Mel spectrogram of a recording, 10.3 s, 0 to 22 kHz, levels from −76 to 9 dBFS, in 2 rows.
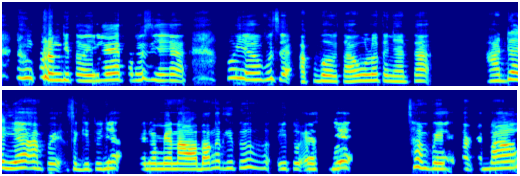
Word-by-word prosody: Nongkrong 400 Hz, -5 st, +4 dB
di -, -, +1 dB
toilet 280 Hz, +3 st, +3 dB
terus 295 Hz, +5 st, -4 dB
ya. 280 Hz, -2 st, 0 dB, 0.4 s
Oh 405 Hz, -, -3 dB
ya 360 Hz, -5 st, +2 dB
ampun, 340 Hz, +4 st, -5 dB
se 290 Hz, -, 0 dB, 0.2 s
aku 230 Hz, +2 st, -6 dB
baru 255 Hz, -2 st, +3 dB
tau 240 Hz, +2 st, +1 dB
loh 290 Hz, +1 st, +2 dB
ternyata 245 Hz, -1 st, -3 dB, 0.7 s
ada 270 Hz, +5 st, 0 dB
ya 295 Hz, +1 st, +4 dB
sampai 255 Hz, -2 st, -5 dB, 0.2 s
segitunya, 255 Hz, +3 st, -4 dB, 0.3 s
fenomenal 255 Hz, 0 st, +4 dB
banget 270 Hz, +5 st, +1 dB
gitu. 315 Hz, -, -8 dB, 0.3 s
Itu 270 Hz, 0 st, -6 dB
SJ, 255 Hz, 0 st, -4 dB, 0.8 s
sampai 295 Hz, -7 st, +1 dB, 0.2 s
terkenal. 270 Hz, +3 st, +2 dB
270 Hz, 145 wpm, -20 LUFS, 255-300 Hz, 0.8 s, Nongkrong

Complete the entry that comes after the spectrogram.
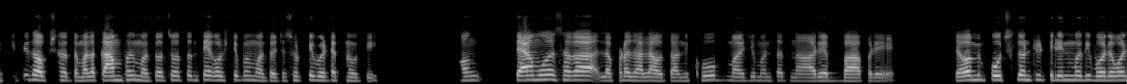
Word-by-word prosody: की -, -, -20 dB
तेच 225 Hz, 0 st, -5 dB
ऑप्शन 195 Hz, 0 st, +3 dB
होतं. 180 Hz, -1 st, -3 dB
मला 180 Hz, +2 st, +2 dB
काम 195 Hz, +1 st, +7 dB
पण 210 Hz, +1 st, -2 dB
महत्वाचं 190 Hz, +2 st, -4 dB
होतं 200 Hz, +1 st, -5 dB
आणि 195 Hz, -, -9 dB
त्या 210 Hz, -, +2 dB
गोष्टी 200 Hz, 0 st, -4 dB
पण 205 Hz, 0 st, -8 dB
महत्वाच्या, 175 Hz, -1 st, -5 dB
सुट्टी 185 Hz, +3 st, -4 dB
भेटत 185 Hz, -1 st, -3 dB
नव्हती. 165 Hz, -3 st, -9 dB, 0.9 s
मग 190 Hz, +2 st, -4 dB, 0.4 s
त्यामुळे 215 Hz, +2 st, +6 dB
सगळा 205 Hz, 0 st, +5 dB
लफडा 175 Hz, +2 st, -3 dB
झाला 175 Hz, -1 st, 0 dB
होता 165 Hz, 0 st, -3 dB
आणि 165 Hz, 0 st, -7 dB
खूप 195 Hz, -1 st, -6 dB
माझी 175 Hz, 0 st, -4 dB
म्हणतात 175 Hz, 0 st, -11 dB
ना, 165 Hz, -1 st, -5 dB
अरे 175 Hz, +2 st, 0 dB
बापरे! 160 Hz, -, 0 dB, 0.6 s
तेव्हा 190 Hz, +3 st, +6 dB
मी 210 Hz, 0 st, -4 dB
पोहचलो 210 Hz, +1 st, +1 dB
आणि 215 Hz, -, 0 dB
ती 220 Hz, -, -3 dB
ट्रेनमध्ये 205 Hz, 0 st, -2 dB
बरोबर 195 Hz, 0 st, +1 dB
195 Hz, 195 wpm, -25 LUFS, 175-205 Hz, 0.9 s, काम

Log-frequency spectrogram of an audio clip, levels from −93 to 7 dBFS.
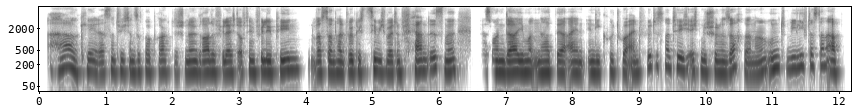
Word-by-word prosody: Ah, 170 Hz, +4 st, 0 dB
okay, 130 Hz, -1 st, -2 dB
das 115 Hz, +1 st, -3 dB
ist -, -, -8 dB
natürlich 130 Hz, -1 st, -3 dB
dann 125 Hz, -, 0 dB
super 125 Hz, +1 st, -3 dB
praktisch, 125 Hz, -1 st, -6 dB
ne, 125 Hz, +1 st, +3 dB
grade 125 Hz, +1 st, +2 dB
vielleicht 125 Hz, 0 st, 0 dB
auf -, -, -3 dB
den 130 Hz, -2 st, 0 dB
Philippinen, 130 Hz, +3 st, +2 dB
was 120 Hz, +1 st, -2 dB
dann 120 Hz, -1 st, +1 dB
halt 120 Hz, -1 st, 0 dB
wirklich 125 Hz, 0 st, 0 dB
ziemlich 130 Hz, -2 st, +1 dB
weit 120 Hz, 0 st, +1 dB
entfernt 135 Hz, +3 st, +1 dB
ist, 155 Hz, +1 st, -1 dB
ne? 135 Hz, +2 st, +2 dB, 0.3 s
Dass 130 Hz, -1 st, -3 dB
man 130 Hz, -1 st, +3 dB
da 125 Hz, +1 st, +7 dB
jemanden 125 Hz, -1 st, +2 dB
hat, 125 Hz, 0 st, 0 dB
der 125 Hz, -2 st, +2 dB
einen 120 Hz, -1 st, 0 dB
in 125 Hz, -, -2 dB
die 120 Hz, 0 st, +1 dB
Kultur 125 Hz, 0 st, -4 dB
einführt, 135 Hz, +10 st, -3 dB
ist 185 Hz, -, -8 dB
natürlich 160 Hz, -3 st, 0 dB
echt 130 Hz, +1 st, -4 dB
'ne 130 Hz, -2 st, 0 dB
schöne 125 Hz, -2 st, +1 dB
Sache, 130 Hz, -3 st, -1 dB
ne? 115 Hz, +4 st, -1 dB
Und 160 Hz, +4 st, 0 dB
wie 160 Hz, -, 0 dB
lief 175 Hz, +2 st, -1 dB
das 190 Hz, -1 st, -2 dB
dann 190 Hz, 0 st, -2 dB
ab? 130 Hz, -1 st, +2 dB
130 Hz, 230 wpm, -23 LUFS, 125-140 Hz, 0.3 s, da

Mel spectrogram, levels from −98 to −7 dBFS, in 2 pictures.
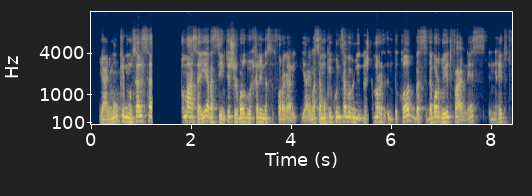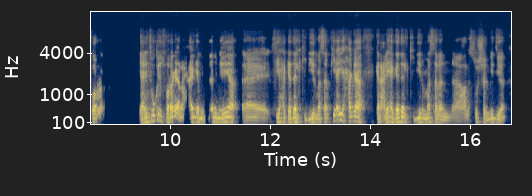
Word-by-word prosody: يعني 110 Hz, 0 st, -1 dB
ممكن 145 Hz, +2 st, +2 dB
مسلسل 155 Hz, +4 st, +4 dB, 0.6 s
سمعة 150 Hz, -1 st, +3 dB
سيّئة 150 Hz, +2 st, +2 dB
بس 140 Hz, -2 st, 0 dB
ينتشِر 135 Hz, +5 st, 0 dB
برضه 135 Hz, +2 st, +3 dB
ويخلّي 130 Hz, +2 st, -1 dB
الناس 125 Hz, -1 st, -1 dB
تتفرّج -, -, -2 dB
عليه، -, -, -3 dB
يعني 95 Hz, -, -3 dB
مثلًا 120 Hz, +2 st, 0 dB
ممكن 135 Hz, +1 st, 0 dB
يكون 150 Hz, +1 st, 0 dB
سبب 150 Hz, -1 st, +2 dB
لإنتشار 130 Hz, +3 st, -1 dB
الإنتقاد 135 Hz, +7 st, +1 dB
بس 285 Hz, +2 st, -3 dB
ده 130 Hz, -, 0 dB
برضه 150 Hz, -2 st, +3 dB
يدفَع 145 Hz, -3 st, +2 dB
الناس 100 Hz, 0 st, -8 dB
إن 105 Hz, -1 st, -10 dB
هي 130 Hz, +5 st, -4 dB
تتفرّج، 130 Hz, -1 st, -2 dB, 0.8 s
يعني 135 Hz, -, +2 dB
أنتِ 140 Hz, +3 st, -5 dB
ممكن 175 Hz, +3 st, 0 dB
تتفرّجي 155 Hz, 0 st, +4 dB
على -, -, +3 dB
حاجة 145 Hz, +1 st, +1 dB
من 240 Hz, -, -1 dB
خِلال 275 Hz, -, +2 dB
إن 130 Hz, -, 0 dB
هي 140 Hz, +4 st, +2 dB
آآ، 95 Hz, -2 st, -4 dB
فيها 130 Hz, -1 st, -3 dB
جدَل 125 Hz, +1 st, +4 dB
كبير 130 Hz, -1 st, -3 dB
مثلًا 120 Hz, +1 st, -3 dB
في 180 Hz, -, -3 dB
أي 190 Hz, 0 st, +4 dB
حاجة 150 Hz, -2 st, +3 dB, 0.3 s
كان -, -, +1 dB
عليها -, -, +2 dB
جدل 135 Hz, +2 st, +4 dB
كبير 135 Hz, -, -3 dB
مثلًا 120 Hz, -7 st, -2 dB
على 90 Hz, +1 st, -7 dB
الSocial 130 Hz, +1 st, -7 dB
Media 115 Hz, -4 st, -3 dB
135 Hz, 190 wpm, -24 LUFS, 120-150 Hz, 0.8 s, مسلسل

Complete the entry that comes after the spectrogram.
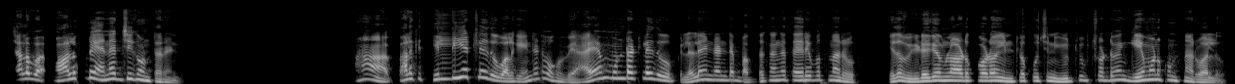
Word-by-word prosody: చాలా 235 Hz, +4 st, +2 dB
వా -, -, +2 dB, 0.2 s
వాళ్ళు 270 Hz, -, +3 dB
కూడా 300 Hz, -, +1 dB
ఎనర్జీగుంటారండి. 205 Hz, -, 0 dB, 1.8 s
ఆ! -, -, -2 dB, 0.3 s
వాళ్ళకి 260 Hz, 0 st, 0 dB
తెలియట్లేదు. 305 Hz, +3 st, +1 dB
వాళ్ళకేంటంటే 145 Hz, -, -1 dB
ఒక 145 Hz, -, -5 dB
వ్యాయామముండట్లేదు. 275 Hz, -, +1 dB, 0.2 s
పిల్లలేంటంటే 205 Hz, -2 st, -1 dB
బద్ధకంగా 150 Hz, -, -4 dB
తయారైపోతున్నారు. 190 Hz, -6 st, 0 dB, 0.4 s
ఏదో 165 Hz, -, +3 dB
వీడియో 140 Hz, +5 st, +4 dB
గేమ్లు 185 Hz, 0 st, +4 dB
ఆడుకోడం 175 Hz, 0 st, +2 dB
ఇంట్లో 140 Hz, +4 st, -1 dB
కూర్చొని 165 Hz, -3 st, -1 dB
యూట్యూబ్ 180 Hz, +8 st, -4 dB
చూడ్డమే 195 Hz, +2 st, -2 dB
గేమ్ 195 Hz, +6 st, +4 dB
అనుకుంటున్నారు 175 Hz, -, -2 dB
వాళ్ళు. 105 Hz, -4 st, -2 dB
195 Hz, 120 wpm, -26 LUFS, 155-235 Hz, 1.8 s, వీడియో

